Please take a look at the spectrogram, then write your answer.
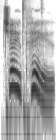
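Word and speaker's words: Teahupoʻo: The Majestic wave and surfing Haven T poo pronounced Cho pu is a legendary surf break located on the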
